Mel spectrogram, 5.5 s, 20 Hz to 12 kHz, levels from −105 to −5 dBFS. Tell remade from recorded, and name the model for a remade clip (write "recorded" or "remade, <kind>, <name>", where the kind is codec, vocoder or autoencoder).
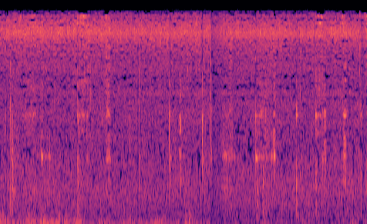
recorded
